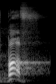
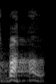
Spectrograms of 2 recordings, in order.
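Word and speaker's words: bough: So then he's reading about the the bow of a tree and he says buff and she says no it's not buff it's bow and so it goes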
